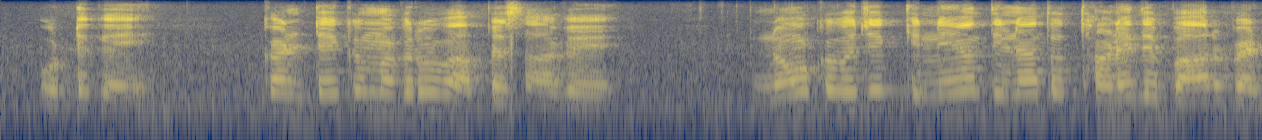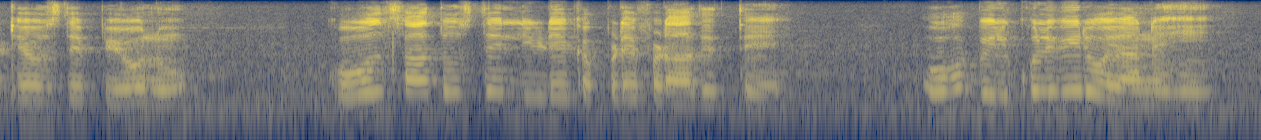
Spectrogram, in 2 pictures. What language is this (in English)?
Punjabi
